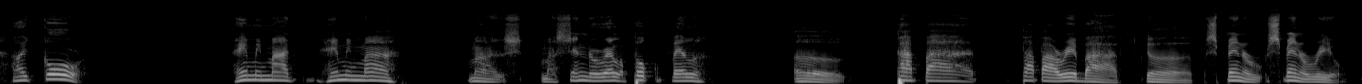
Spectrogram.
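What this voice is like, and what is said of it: Exaggerated deep redneck accent. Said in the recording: “a real strong redneck with that real deep accent. It sounds like he's, you know, choking on a butterscotch ... Sound like he's choking on a little peppermint”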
